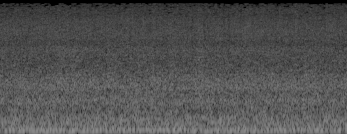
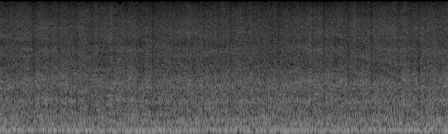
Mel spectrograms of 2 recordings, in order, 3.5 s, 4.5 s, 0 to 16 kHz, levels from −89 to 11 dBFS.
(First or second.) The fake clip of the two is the second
